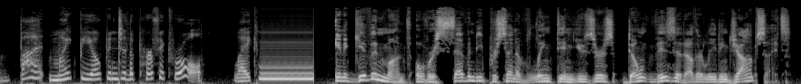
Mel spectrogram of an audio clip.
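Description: At 2.61 s, just after "the perfect role like", a system hang loop replaces the speech until 3.14 s: an 11.61 ms slice repeats 45 times, which fits a 512-sample buffer, producing a steady 86.1 Hz buzz while about half a second of audio is lost.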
